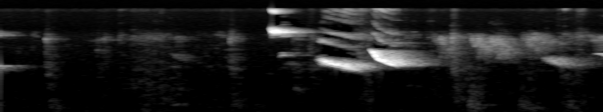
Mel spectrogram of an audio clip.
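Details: Green-winged saltators sing face to face without fighting: a short pause of faint ticks, then a bold phrase of rich whistled notes slurring downward, followed by softer trailing notes.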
